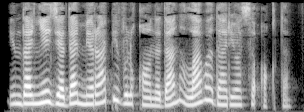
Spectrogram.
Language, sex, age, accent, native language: Uzbek, female, 25-34, Qashqadaryo, Uzbek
